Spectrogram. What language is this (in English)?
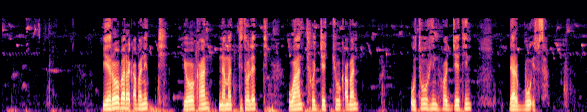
Oromo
